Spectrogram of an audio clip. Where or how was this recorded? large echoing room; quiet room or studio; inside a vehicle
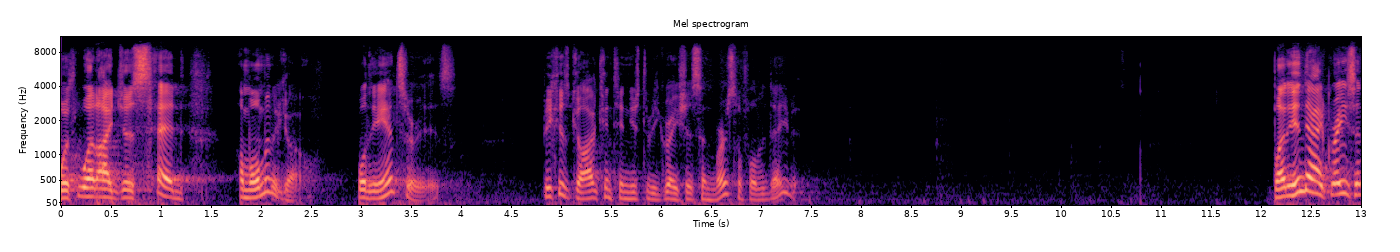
large echoing room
